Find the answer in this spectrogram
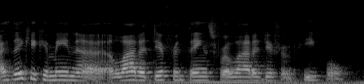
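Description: A woman's voice carries audible room echo. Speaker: podcast co-host. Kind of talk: casual chat.

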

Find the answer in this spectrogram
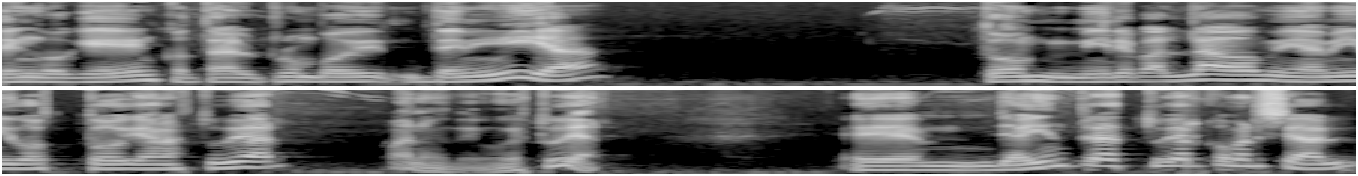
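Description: Delivered at a very fast pace with lively intonation, the speech is broken by long, frequent pauses. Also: man, medium pitch for a man, very clean recording, silent background. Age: 30s. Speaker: fund company sales manager. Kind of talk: casual interview.

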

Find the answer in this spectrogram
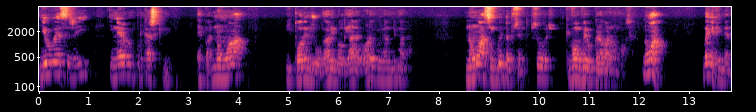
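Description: A man with a fairly high pitch and a somewhat breathy voice speaks at a moderate pace with ordinary pitch variation, big swings in loudness, and long, frequent pauses, in a room with audible echo. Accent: European Portuguese. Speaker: podcast co-host. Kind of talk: casual chat.

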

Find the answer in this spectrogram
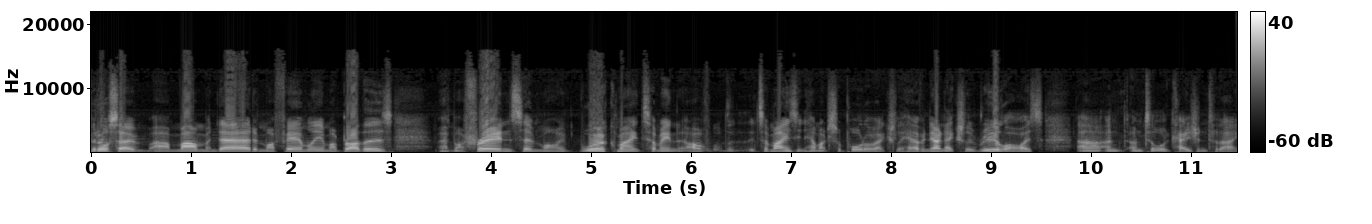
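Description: With an Australian accent, a woman talks at a fairly quick pace and medium pitch. Her pitch variation is ordinary. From Melbourne, Australia. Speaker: footballer and club founder. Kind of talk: interview.

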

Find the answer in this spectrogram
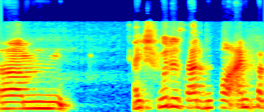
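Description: Her pitch fairly high, a woman speaks at a very slow pace with ordinary pitch variation. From Zimbabwe. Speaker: university student. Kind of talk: casual chat. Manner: halting, repeats words.

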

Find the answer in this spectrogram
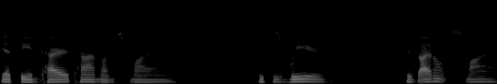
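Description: In a dry, close recording with no echo, a man with an American accent talks at a moderate pace in a medium pitch, his intonation monotone and flat, with long, frequent pauses. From Southeast Texas. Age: 30s. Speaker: podcaster. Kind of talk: personal monologue. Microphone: cheap microphone.

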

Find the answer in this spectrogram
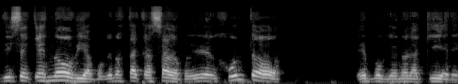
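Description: Lively in intonation, a man speaks with a fairly high pitch and a dark, mellow tone, the sound dry and close with no echo. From Buenos Aires, Argentina (born in Mendoza). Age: 40s. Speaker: podcast co-host. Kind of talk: casual chat. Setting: live stream.

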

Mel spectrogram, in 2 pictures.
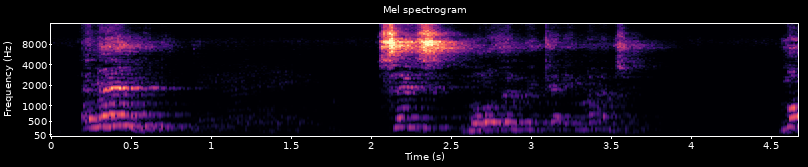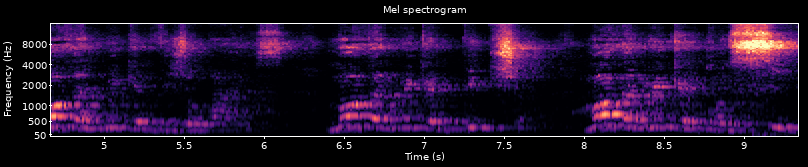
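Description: Amid noticeable background noise, a man with an extremely high pitch speaks in an animated tone at a fairly slow pace, leaving long, frequent pauses. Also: ordinary pitch variation. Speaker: pastor. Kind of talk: sermon. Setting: church with congregation. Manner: animated, call-and-response preaching, rising and exhorting the congregation; commanding, directing the audience.

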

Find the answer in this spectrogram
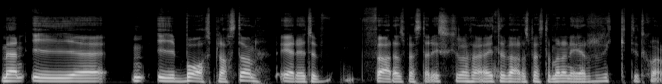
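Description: Dark and mellow in tone, the voice moves at a fairly slow pace with fairly even intonation and long, frequent pauses, the sound dry and close with no echo. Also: man, fairly high pitch for a man. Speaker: disc golf podcast co-host. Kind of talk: casual chat.

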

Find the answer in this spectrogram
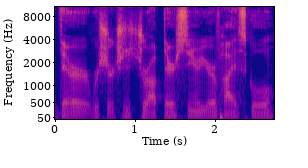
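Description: Against a silent background in a very clean recording, a man with an American accent speaks at a medium pitch and moderate pace in a monotone, flat intonation. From Birmingham, Alabama. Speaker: university student. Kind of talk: interview.

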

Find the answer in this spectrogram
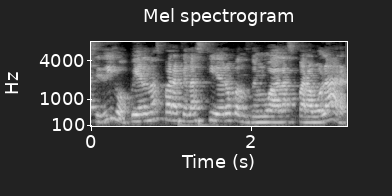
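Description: A woman with a high pitch and ordinary pitch variation talks as noticeable background noise carries on. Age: young. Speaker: podcast co-host. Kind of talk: casual chat.

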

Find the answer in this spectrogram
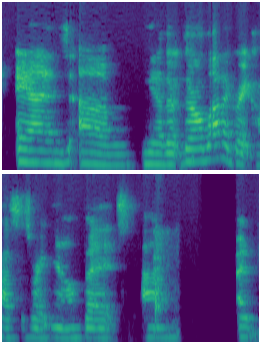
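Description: A somewhat breathy woman with an American accent, fairly low pitch, ordinary pitch variation, and a moderate pace. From US Midwest, southeast Kansas. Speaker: podcast guest. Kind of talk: casual chat.

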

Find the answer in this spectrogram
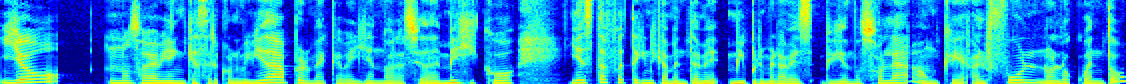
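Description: On a very clean recording with a silent background and a dry, close sound with no echo, a woman speaks very fast at a medium pitch, with a dark, mellow tone and ordinary pitch variation. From Mexico, Cancún. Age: 20s. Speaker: podcast host and content creator. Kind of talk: casual monologue.

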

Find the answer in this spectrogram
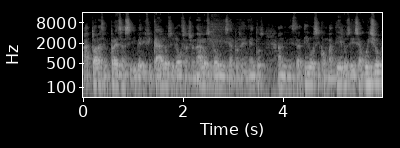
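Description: A man talks at a very fast pace with audible room echo. Noticeable background noise sits behind him. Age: 30s. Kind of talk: casual chat.

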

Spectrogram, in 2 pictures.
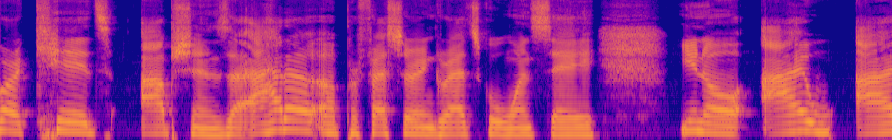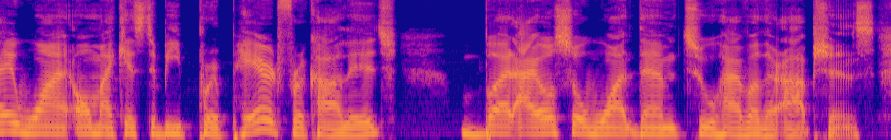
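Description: On a very clean recording with a silent background, a woman speaks with an American accent at a fairly low pitch. Her pace is fairly slow and her loudness very even. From New York City, Washington Heights. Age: 30s. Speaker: teacher. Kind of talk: casual chat.

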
